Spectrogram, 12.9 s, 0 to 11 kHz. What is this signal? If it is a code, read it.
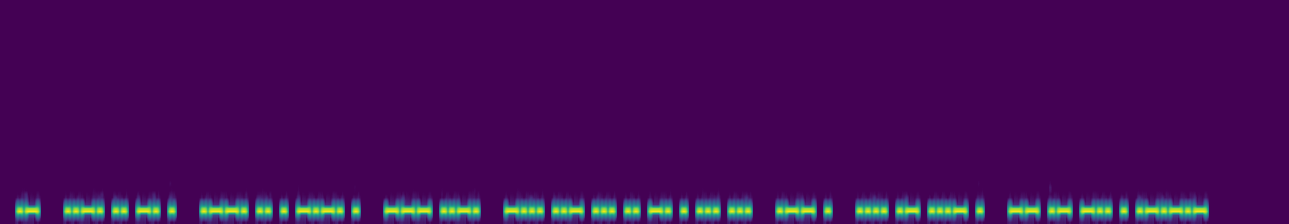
Morse code, heard as a keyed tone, about 30 wpm, 700 Hz. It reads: A FINE PIECE OF BUSINESS WE HAVE MADE.
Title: Sentences from Top 1000 Words - Review Part 2 - 30wpm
